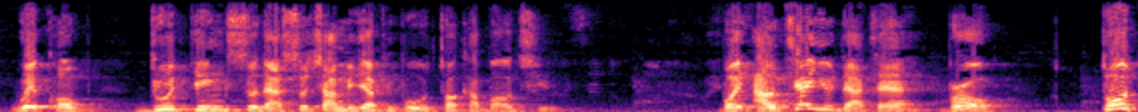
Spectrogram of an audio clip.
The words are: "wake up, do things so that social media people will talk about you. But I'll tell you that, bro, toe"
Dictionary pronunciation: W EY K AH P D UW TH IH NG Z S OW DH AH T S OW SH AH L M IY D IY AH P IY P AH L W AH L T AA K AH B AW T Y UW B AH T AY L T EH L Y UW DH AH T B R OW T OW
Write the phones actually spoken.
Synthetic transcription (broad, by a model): W EY K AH P D UW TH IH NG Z S OW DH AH T S OW SH AH L M IY D IY AH P IY P AH L W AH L T AA K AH B AW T Y UW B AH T AY L T EH L Y UW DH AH T B R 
